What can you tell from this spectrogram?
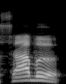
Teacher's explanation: با پہ قلقلہ ہوگا، با حروف قلقلہ میں سے ہے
